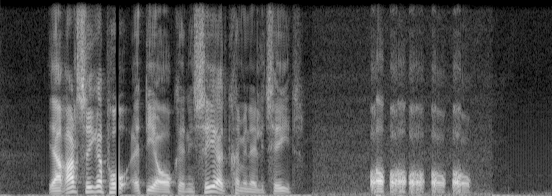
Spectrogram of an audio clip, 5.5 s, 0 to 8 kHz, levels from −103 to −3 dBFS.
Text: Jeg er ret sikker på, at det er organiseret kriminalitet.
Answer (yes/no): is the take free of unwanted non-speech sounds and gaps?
no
